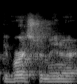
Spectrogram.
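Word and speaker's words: Gewürztraminer: It's a German word, Gewürtztraminer. Anybody who's lived in Germany or that won't have any trouble with it.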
